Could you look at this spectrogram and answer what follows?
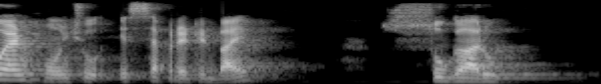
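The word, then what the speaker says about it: Tsugaru: होकायडू एंड होनशू is separated by सुगारू। सुगारू T silent रहेगा। सुगारू एस यू जी ए आर यू सुगारू state.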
